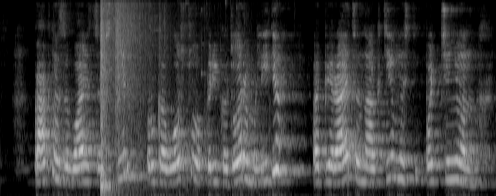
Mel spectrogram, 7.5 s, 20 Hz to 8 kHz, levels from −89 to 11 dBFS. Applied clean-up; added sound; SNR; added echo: none; Shatter; 14 dB; reverberation time 0.6 s.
